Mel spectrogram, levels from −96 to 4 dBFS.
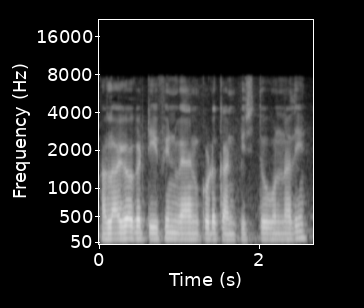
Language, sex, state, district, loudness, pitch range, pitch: Telugu, male, Telangana, Mahabubabad, -16 LUFS, 100-110 Hz, 100 Hz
